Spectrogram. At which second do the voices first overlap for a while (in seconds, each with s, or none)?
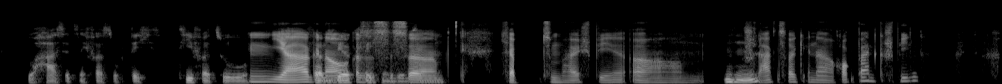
3.1 s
